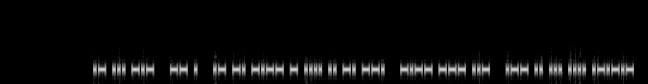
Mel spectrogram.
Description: Morse code, heard as a keyed tone, about 50 wpm, 700 Hz. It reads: ASK ME ANYTHING YOU WISH.
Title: Sentences from Top 1600 Words 50wpm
